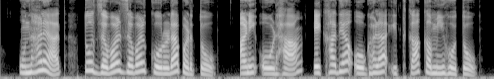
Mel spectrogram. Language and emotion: Marathi, neutral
